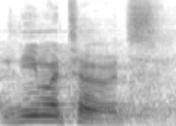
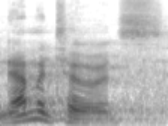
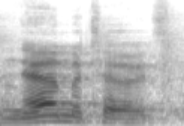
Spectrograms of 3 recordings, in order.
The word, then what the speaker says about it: nematodes: to George Debs, for years I called it nematodes. And then all of a sudden I started realizing Dr. Elaine Ingham, she's pronouncing it nematodes, and I've been pronouncing it wrong.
